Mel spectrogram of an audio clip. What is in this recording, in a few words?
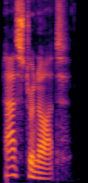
"astronaut", us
